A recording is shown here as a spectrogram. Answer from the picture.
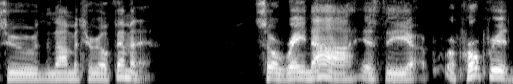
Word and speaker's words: Ren: Budge considers that to be the divine name, and he pronounces it Ren. But I know from my comparative studies that the proper cosmological syllables are Re-Na.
